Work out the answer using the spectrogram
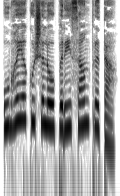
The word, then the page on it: ಸಂಪ್ರೀತ: samprīta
